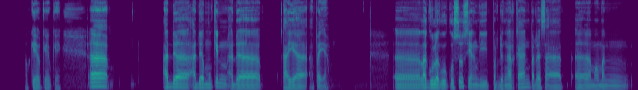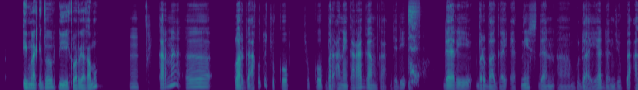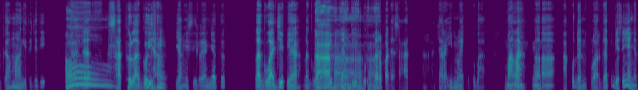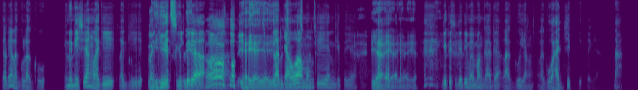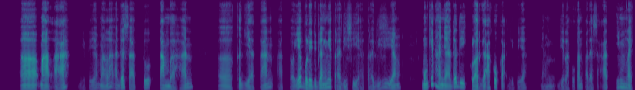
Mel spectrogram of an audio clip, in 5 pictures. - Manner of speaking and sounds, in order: other background noise; cough; laughing while speaking: "satu lagu yang"; chuckle; chuckle; tapping
- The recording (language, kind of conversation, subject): Indonesian, podcast, Tradisi keluarga apa yang paling kamu tunggu-tunggu, dan seperti apa biasanya jalannya?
